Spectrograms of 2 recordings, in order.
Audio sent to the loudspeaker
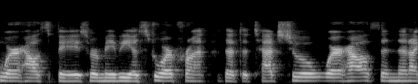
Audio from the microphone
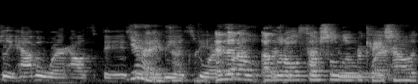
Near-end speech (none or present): present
